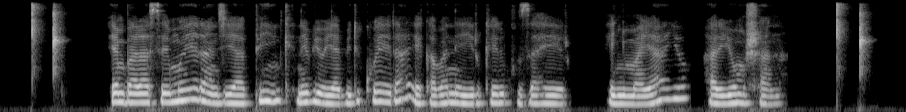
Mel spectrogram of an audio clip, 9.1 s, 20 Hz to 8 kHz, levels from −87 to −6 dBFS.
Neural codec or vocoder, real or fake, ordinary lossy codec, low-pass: none; real; none; 7.2 kHz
